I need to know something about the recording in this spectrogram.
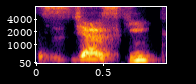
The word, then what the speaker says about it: Zdziarski: My surname is unpronounceable in most languages in the world, but in Polish it sounds Zdziarski.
